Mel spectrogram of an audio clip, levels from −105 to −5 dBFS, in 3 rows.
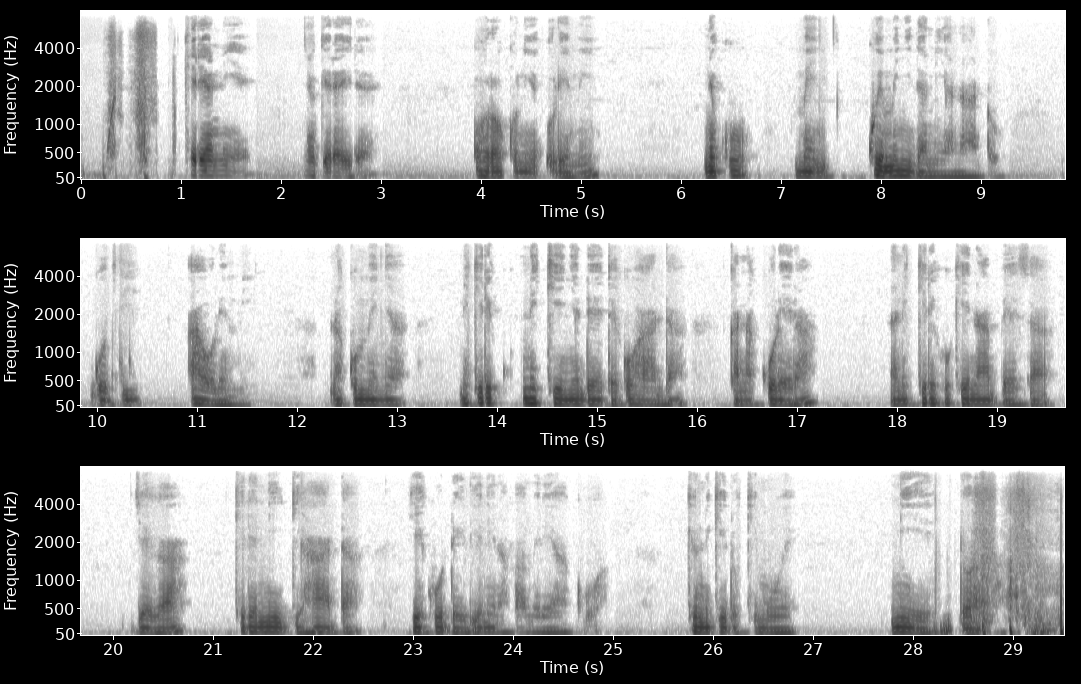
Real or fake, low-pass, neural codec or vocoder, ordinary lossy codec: real; 7.2 kHz; none; none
